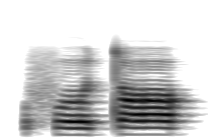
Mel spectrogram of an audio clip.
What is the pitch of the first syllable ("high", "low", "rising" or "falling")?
high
